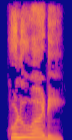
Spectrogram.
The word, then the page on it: ಕಾಳವಟ್ಟ: kāḷavaṭṭa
